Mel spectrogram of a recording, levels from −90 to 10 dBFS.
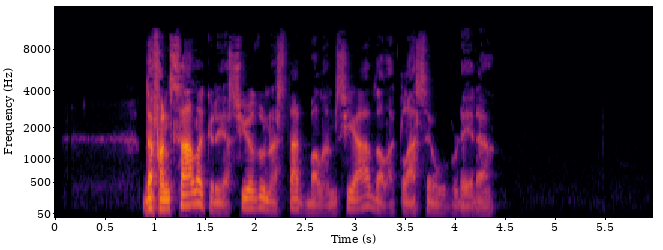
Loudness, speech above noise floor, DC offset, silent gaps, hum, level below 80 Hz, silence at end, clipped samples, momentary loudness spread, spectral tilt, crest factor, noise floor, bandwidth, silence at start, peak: -25 LUFS; 54 dB; under 0.1%; none; none; -66 dBFS; 1.6 s; under 0.1%; 19 LU; -4.5 dB/octave; 26 dB; -80 dBFS; 11.5 kHz; 0.9 s; -2 dBFS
